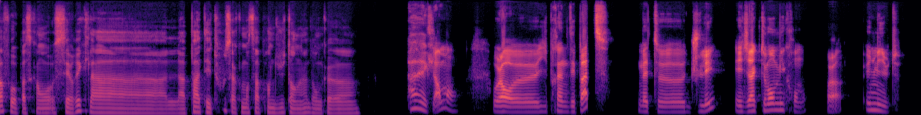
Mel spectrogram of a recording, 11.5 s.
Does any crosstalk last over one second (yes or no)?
no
